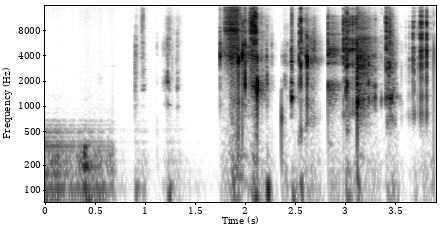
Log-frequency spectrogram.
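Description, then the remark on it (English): A beer can being cracked open: a low hum and a couple of faint clicks, then a loud run of sharp, crackling, hissing bursts lasting about two seconds. No one speaks. “I'm getting some hoppiness right off the bat as soon as we cracked it.”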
